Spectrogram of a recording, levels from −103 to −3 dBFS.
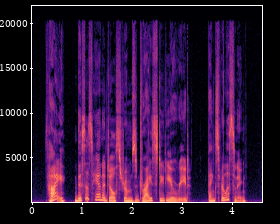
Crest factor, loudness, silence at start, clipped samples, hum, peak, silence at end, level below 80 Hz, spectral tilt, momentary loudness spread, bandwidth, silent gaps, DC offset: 22 dB; -25 LUFS; 0.3 s; under 0.1%; none; -4 dBFS; 0.35 s; -86 dBFS; -4.5 dB/octave; 9 LU; over 20 kHz; none; under 0.1%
